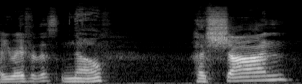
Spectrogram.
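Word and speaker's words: Ha'Sean: name is are you ready for this no hashon treyshawn clinton dicks okay it's spelled h a apostrophe sean t-r-e-s-h-o-n clinton dix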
